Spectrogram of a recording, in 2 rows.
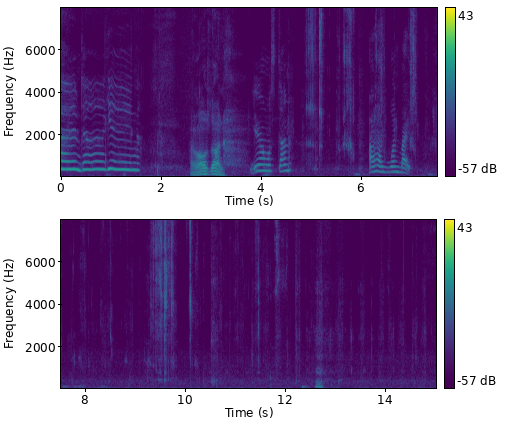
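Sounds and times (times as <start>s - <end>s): chewing and crunching food: 4.1s - 15.0s.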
